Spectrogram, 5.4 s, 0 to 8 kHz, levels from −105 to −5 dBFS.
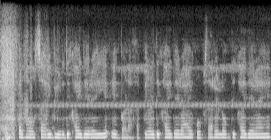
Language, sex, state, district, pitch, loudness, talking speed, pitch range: Hindi, female, Goa, North and South Goa, 180 Hz, -20 LUFS, 255 wpm, 180-185 Hz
